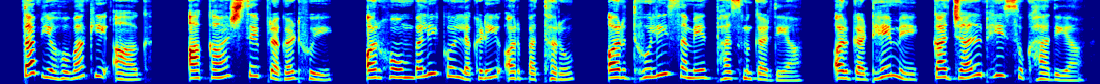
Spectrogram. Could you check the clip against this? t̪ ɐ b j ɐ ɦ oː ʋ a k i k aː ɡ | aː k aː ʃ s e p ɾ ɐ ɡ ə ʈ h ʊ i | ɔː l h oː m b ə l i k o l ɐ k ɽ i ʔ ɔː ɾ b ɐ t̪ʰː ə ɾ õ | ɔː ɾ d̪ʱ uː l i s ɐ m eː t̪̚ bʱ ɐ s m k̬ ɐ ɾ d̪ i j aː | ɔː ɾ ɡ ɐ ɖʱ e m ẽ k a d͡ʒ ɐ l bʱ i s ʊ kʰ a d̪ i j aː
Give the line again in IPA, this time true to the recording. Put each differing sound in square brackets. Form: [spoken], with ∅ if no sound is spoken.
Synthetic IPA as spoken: t̪ ɐ b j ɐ ɦ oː ʋ a k i [ʔ] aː ɡ | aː k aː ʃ s e p ɾ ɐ ɡ ə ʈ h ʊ i | ɔː [ɾ] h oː m b ə l i k o l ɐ k ɽ i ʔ ɔː ɾ [p] ɐ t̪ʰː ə ɾ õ | ɔː ɾ d̪ʱ uː l i s ɐ m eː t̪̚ bʱ ɐ s m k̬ ɐ ɾ d̪ i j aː | ɔː ɾ ɡ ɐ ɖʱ e m ẽ k a d͡ʒ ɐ l bʱ i s ʊ kʰ a d̪ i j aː

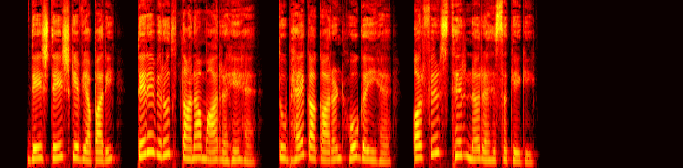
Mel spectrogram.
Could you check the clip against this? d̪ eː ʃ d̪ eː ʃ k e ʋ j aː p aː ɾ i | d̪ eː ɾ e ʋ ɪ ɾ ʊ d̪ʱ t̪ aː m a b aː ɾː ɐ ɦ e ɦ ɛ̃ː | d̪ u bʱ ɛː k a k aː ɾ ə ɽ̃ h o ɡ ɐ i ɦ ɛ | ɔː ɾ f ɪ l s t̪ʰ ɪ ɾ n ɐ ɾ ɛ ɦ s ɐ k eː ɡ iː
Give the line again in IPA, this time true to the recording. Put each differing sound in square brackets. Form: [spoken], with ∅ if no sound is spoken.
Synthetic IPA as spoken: d̪ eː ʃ d̪ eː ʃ k e ʋ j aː p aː ɾ i | [t̪] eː ɾ e ʋ ɪ ɾ ʊ d̪ʱ t̪ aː [n] a [m] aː ɾː ɐ ɦ e ɦ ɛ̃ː | [t̪] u bʱ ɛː k a k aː ɾ ə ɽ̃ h o ɡ ɐ i ɦ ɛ | ɔː ɾ f ɪ [ɾ] s t̪ʰ ɪ ɾ n ɐ ɾ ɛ ɦ s ɐ k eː ɡ iː

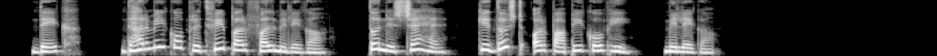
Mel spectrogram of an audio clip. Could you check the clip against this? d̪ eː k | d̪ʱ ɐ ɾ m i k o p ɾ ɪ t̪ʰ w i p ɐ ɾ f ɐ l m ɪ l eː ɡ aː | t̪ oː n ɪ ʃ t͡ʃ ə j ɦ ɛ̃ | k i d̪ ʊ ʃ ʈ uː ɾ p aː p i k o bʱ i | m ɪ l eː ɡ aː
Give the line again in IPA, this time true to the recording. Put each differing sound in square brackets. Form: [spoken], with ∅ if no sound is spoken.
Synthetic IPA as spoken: d̪ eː [kʰ] | d̪ʱ ɐ ɾ m i k o p ɾ ɪ t̪ʰ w i p ɐ ɾ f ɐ l m ɪ l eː ɡ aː | t̪ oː n ɪ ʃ t͡ʃ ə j ɦ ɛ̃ | k i d̪ ʊ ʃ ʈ [ɔː] ɾ p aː p i k o bʱ i | m ɪ l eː ɡ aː

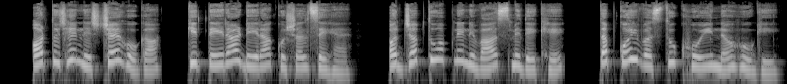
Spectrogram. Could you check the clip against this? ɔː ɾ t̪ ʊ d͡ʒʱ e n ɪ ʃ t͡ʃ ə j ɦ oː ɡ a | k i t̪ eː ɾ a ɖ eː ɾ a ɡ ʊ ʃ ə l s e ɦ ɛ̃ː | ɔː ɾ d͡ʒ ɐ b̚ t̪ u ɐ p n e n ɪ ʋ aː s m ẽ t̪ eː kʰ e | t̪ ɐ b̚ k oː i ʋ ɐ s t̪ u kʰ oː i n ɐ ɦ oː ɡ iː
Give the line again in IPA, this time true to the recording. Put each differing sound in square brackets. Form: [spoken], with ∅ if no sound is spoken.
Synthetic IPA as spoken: ɔː ɾ t̪ ʊ d͡ʒʱ e n ɪ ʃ t͡ʃ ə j ɦ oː ɡ a | k i t̪ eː ɾ a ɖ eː ɾ a [k] ʊ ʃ ə l s e ɦ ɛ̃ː | ɔː ɾ d͡ʒ ɐ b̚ t̪ u ɐ p n e n ɪ ʋ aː s m ẽ [d̪] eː kʰ e | t̪ ɐ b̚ k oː i ʋ ɐ s t̪ u kʰ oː i n ɐ ɦ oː ɡ iː

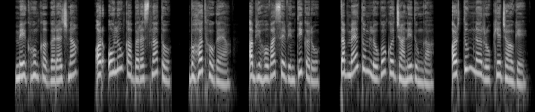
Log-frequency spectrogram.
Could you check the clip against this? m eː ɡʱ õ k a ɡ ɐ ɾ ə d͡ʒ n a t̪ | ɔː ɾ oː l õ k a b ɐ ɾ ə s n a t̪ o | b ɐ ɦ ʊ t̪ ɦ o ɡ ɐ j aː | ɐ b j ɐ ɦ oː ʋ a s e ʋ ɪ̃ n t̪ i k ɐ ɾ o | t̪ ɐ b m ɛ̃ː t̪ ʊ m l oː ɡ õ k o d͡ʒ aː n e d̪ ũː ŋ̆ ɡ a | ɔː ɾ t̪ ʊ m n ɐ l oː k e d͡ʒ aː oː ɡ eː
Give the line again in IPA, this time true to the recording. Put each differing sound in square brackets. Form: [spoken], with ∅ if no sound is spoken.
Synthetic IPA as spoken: m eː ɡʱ õ k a ɡ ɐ ɾ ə d͡ʒ n a [∅] | ɔː ɾ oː l õ k a b ɐ ɾ ə s n a t̪ o | b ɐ ɦ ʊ t̪ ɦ o ɡ ɐ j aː | ɐ b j ɐ ɦ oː ʋ a s e ʋ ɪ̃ n t̪ i k ɐ ɾ o | t̪ ɐ b m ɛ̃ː t̪ ʊ m l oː ɡ õ k o d͡ʒ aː n e d̪ ũː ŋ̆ ɡ a | ɔː ɾ t̪ ʊ m n ɐ [ɾ] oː k e d͡ʒ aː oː ɡ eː

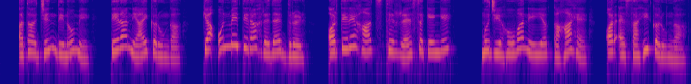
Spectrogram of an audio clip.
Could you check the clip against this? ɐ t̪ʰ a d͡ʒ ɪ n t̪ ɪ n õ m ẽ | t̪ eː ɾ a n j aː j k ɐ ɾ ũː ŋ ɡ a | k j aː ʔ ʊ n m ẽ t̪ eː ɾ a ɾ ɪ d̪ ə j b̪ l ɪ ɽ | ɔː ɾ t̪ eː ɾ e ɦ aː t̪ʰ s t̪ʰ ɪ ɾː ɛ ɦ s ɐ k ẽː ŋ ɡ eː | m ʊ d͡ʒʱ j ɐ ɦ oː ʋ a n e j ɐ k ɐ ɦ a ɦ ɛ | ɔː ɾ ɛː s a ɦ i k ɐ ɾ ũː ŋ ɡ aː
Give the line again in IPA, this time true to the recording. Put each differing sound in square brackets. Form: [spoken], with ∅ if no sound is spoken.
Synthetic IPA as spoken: ɐ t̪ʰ a d͡ʒ ɪ n [d̪] ɪ n õ m ẽ | t̪ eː ɾ a n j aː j k ɐ ɾ ũː ŋ ɡ a | k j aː ʔ ʊ n m ẽ t̪ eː ɾ a ɾ ɪ d̪ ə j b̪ [ɾ] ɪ ɽ | ɔː ɾ t̪ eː ɾ e ɦ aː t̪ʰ s t̪ʰ ɪ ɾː ɛ ɦ s ɐ k ẽː ŋ ɡ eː | m ʊ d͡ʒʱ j ɐ ɦ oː ʋ a n e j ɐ k ɐ ɦ a ɦ ɛ | ɔː ɾ ɛː s a ɦ i k ɐ ɾ ũː ŋ ɡ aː

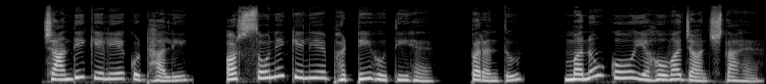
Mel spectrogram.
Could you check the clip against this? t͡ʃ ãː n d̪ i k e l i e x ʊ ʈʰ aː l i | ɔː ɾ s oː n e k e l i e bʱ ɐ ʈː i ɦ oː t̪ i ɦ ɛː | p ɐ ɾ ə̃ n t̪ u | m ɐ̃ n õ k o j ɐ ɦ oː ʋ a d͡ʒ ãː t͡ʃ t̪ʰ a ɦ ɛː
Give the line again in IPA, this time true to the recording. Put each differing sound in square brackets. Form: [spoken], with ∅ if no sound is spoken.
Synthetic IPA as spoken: t͡ʃ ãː n d̪ i k e l i e [k] ʊ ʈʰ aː l i | ɔː ɾ s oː n e k e l i e bʱ ɐ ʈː i ɦ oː t̪ i ɦ ɛː | p ɐ ɾ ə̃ n t̪ u | m [ɐ] n õ k o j ɐ ɦ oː ʋ a d͡ʒ ãː t͡ʃ [t̪] a ɦ ɛː

